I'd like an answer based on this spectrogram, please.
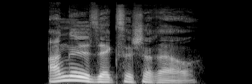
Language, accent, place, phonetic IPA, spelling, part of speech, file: German, Germany, Berlin, [ˈaŋl̩ˌzɛksɪʃəʁɐ], angelsächsischerer, adjective, De-angelsächsischerer.ogg
- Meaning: inflection of angelsächsisch: 1. strong/mixed nominative masculine singular comparative degree 2. strong genitive/dative feminine singular comparative degree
